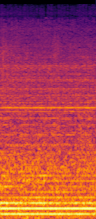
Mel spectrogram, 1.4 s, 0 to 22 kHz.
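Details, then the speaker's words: Vintage Petro Scott reel-to-reel tape recorder, AC bias, 2-track mono, on first playback: steady low mains hum with a buzzy overtone, from a failed filter capacitor; replacing it cured the hum. "I'm hearing a little bit of hum here but I'm sure that's nothing I can't fix"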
